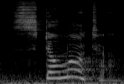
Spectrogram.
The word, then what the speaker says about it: stomata: leaves they are called stomata sound sounds like the word tomato sto and from those little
